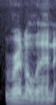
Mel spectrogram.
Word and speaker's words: Ritalin: This story's MacGuffin is a plaque medicine called Ritalin, accent on the second syllable. In real life, Ritalin accent on the first syllable is a commercial name for the psychiatric drug methylphenidate, used to treat attention deficit hyperactivity disorder.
